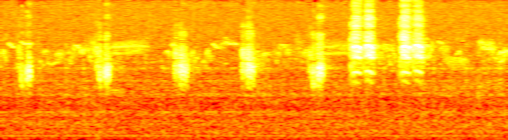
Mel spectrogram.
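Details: A summer-migrant Oriental reed warbler, newly arrived for the season, sings noisily, a harsh, grating "gyo-gyo-shi" string of notes about every half second, ending in two louder, rasping chacks.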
